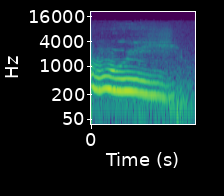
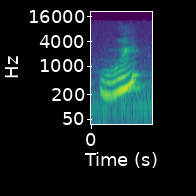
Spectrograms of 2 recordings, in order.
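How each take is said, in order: First: The pitch falls across the word. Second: The pitch rises across the word. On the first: The speaker calls it wrong. "c'est pas naturel" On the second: The speaker calls it right. "en montant, c'est bien"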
